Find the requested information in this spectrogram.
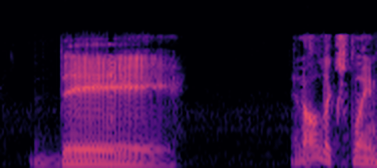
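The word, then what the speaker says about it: တယ်: about in this lesson it's pronounced Tay or more often day and I'll explain how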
